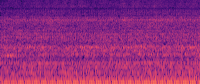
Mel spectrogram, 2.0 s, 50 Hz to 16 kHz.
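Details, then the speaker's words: MVP 49cc Chinese scooter, new carburetor, unrun maybe six months, left idling to charge the battery: even, slightly fast buzzing idle with no hunting or misfires; starts and runs, not yet tested under load. "I don't know. Is it fixed? I don't know. It's different. It's It's running. It starts. It runs."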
